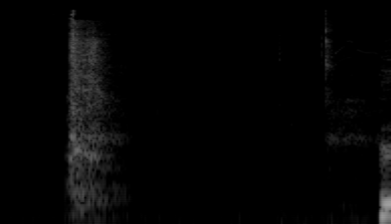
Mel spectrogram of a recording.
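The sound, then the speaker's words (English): A person yawns: a breathy, airy exhale, a short pause, then another drawn-in breath rising into a loud voiced groan at the very end. No one speaks. “Ooh, sorry. Yawning.”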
